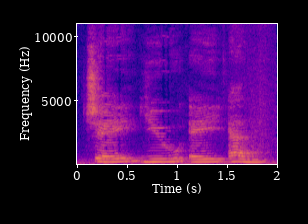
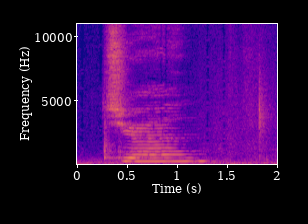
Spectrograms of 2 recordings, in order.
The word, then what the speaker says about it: Juān: So it's Juan, but it's not like so in Chinese. It's Ji, Ji, Yu, Yu, An, An. So together it's Juān, Juān, Juān.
